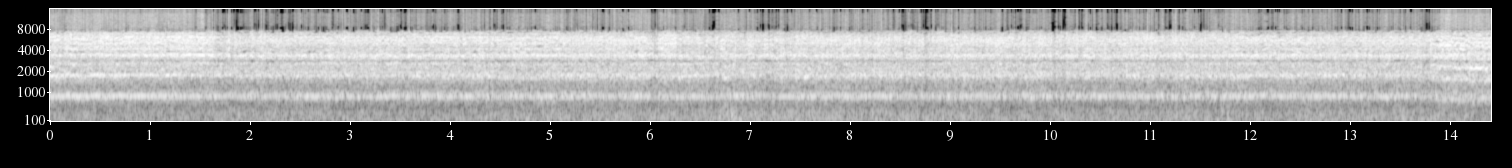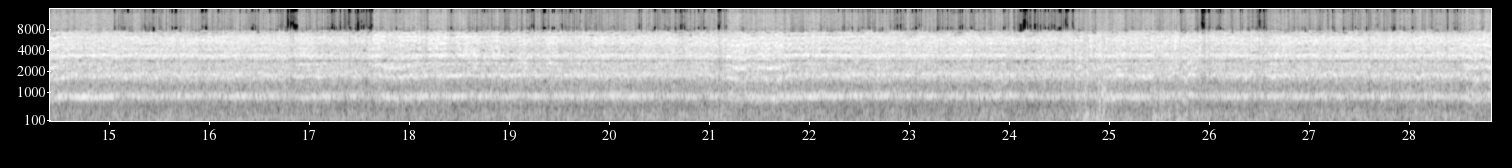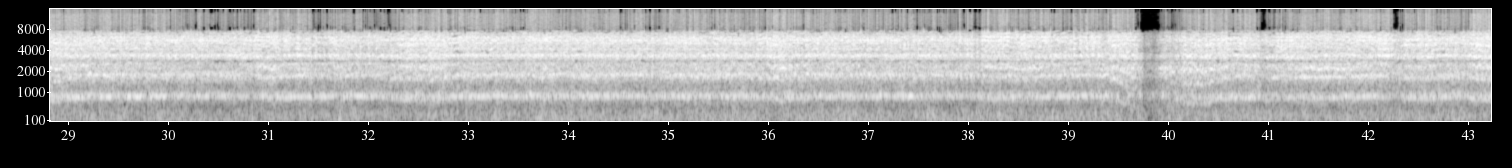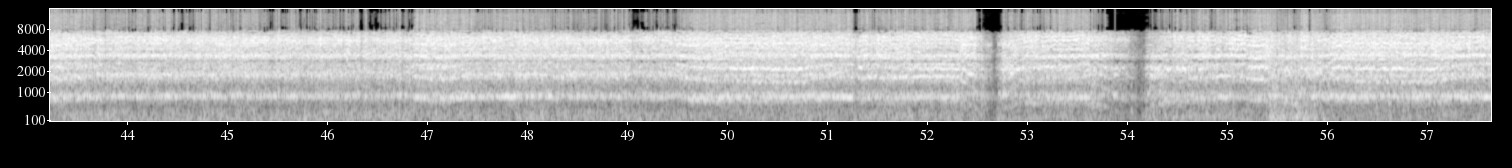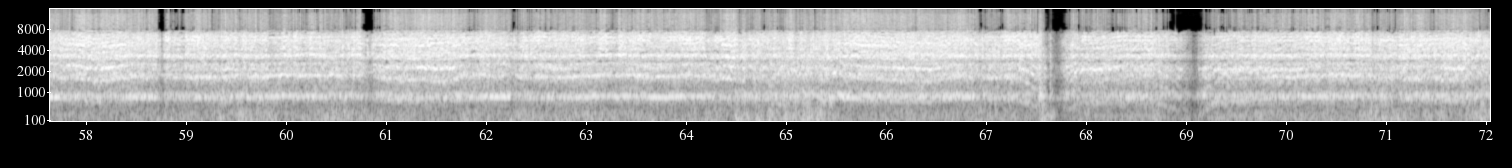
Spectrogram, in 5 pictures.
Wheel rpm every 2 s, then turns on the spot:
230, 230, 230, 230, 230, 230, 230, 230, 230, 230, 230, 230, 230, 230, 230, 230, 220, 230, 230, 180, 190, 220, 230, 230, 230, 210, 130, 170, 220, 220, 220, 220, 210, 180, 140, 210.
none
